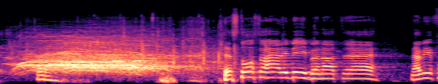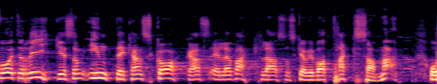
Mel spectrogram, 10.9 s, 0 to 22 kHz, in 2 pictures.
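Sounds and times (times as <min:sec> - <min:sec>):
crowd of many voices cheering and whooping: 0:00.0 - 0:02.8
speech: 0:00.4 - 0:00.9, 0:02.0 - 0:10.9.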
